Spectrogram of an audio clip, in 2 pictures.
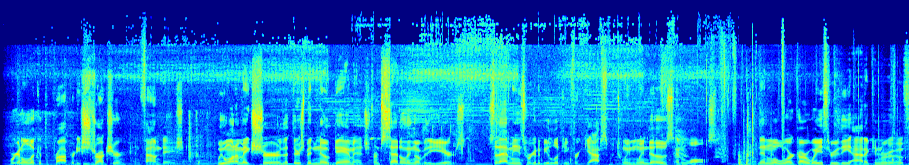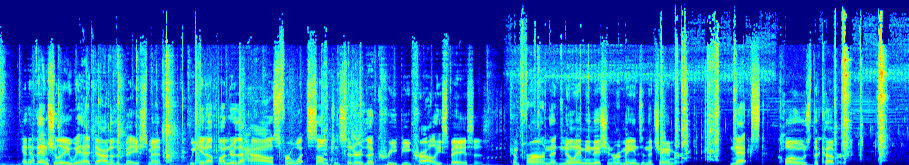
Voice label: Narration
